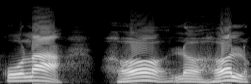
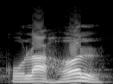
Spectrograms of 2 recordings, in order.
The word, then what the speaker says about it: কোলাহল: কিভাবে পড়বো কয় ওকার কো ল একার লা কলা হ ল কোলাহল হাঁসগুলি ভেসে ভেসে করে কোলাহল পয় চন্দ্রবিন্দু আকার পা দেখো এখানে উচ্চারণটা আমরা একটু নাকের মাধ্যমে করবো পয় চন্দ্রবিন্দু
